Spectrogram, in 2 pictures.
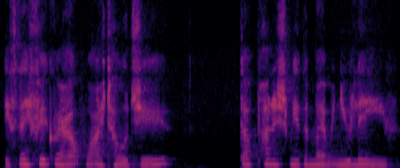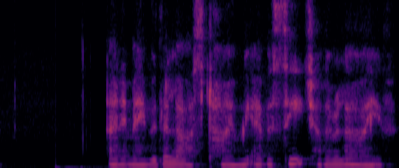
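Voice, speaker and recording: Female actor as scheming captive witch for fantasy audio drama: seductive, intimate, husky and breathy, with heavy vocal fry. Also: medium pitch, little pitch movement, moderate pace, darkish tone, muffled recording. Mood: timid, secretive. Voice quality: breathy, often near-whispered. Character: manipulative, seductive imprisoned witch feigning innocent helplessness.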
